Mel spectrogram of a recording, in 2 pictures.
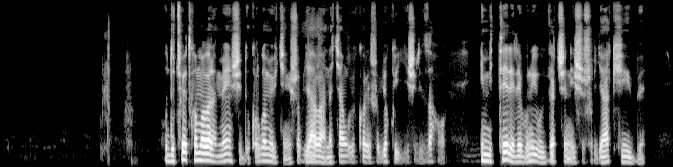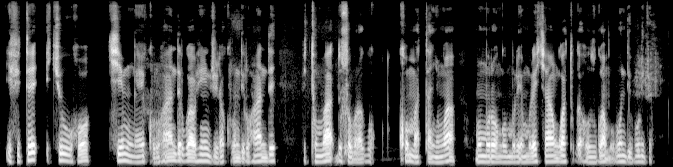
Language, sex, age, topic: Kinyarwanda, male, 25-35, education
